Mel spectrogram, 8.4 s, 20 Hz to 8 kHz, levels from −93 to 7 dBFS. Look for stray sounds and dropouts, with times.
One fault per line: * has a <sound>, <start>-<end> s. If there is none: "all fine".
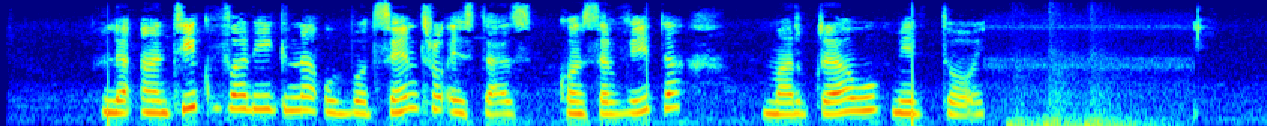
* has a thud, 6.7-7.9 s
